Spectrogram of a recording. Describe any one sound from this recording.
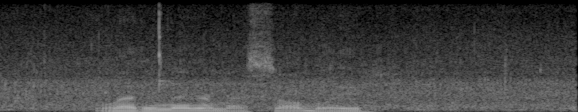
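A man speaks briefly and calmly, close by.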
